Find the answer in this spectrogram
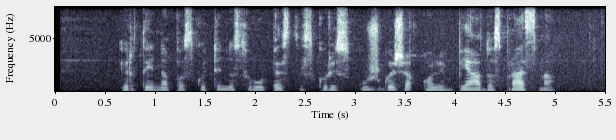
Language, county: Lithuanian, Klaipėda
